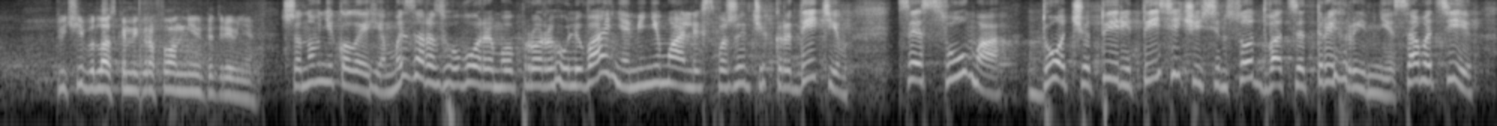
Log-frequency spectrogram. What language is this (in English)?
Ukrainian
